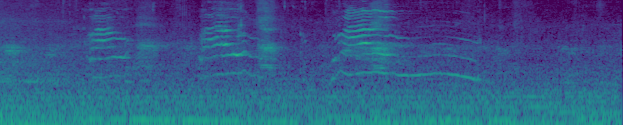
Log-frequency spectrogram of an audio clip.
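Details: Household pet cat making funny sounds: three drawn-out meows, the last longest and falling in pitch, with a few softer mews between, over a low background hum.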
